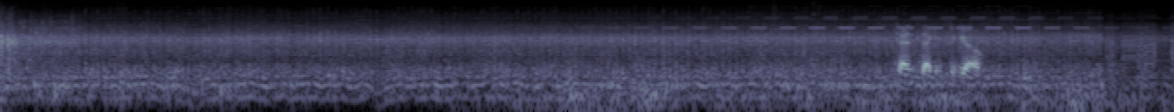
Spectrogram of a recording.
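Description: A small remote-controlled drone whirs as it rolls across a hard floor.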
